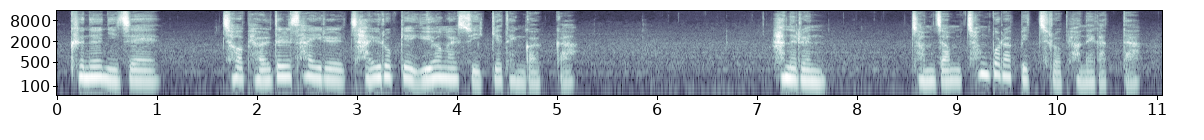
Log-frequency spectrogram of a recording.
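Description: Very slow speech from a woman with a very deep, low pitch and ordinary pitch variation, broken by long, frequent pauses. Background noise is noticeable. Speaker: voice actor. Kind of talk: audiobook-style literary narration. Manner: calm, soft-spoken.

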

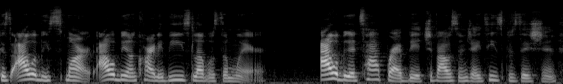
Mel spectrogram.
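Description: A woman talks in an animated tone. Behind her the background is silent, and the recording is very clean. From Miami, Florida, Haitian-American family. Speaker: YouTube commentator. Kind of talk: reaction commentary rant.

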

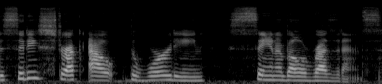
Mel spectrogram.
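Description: A woman talks with ordinary pitch variation. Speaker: local news updater. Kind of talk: news update read. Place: office.

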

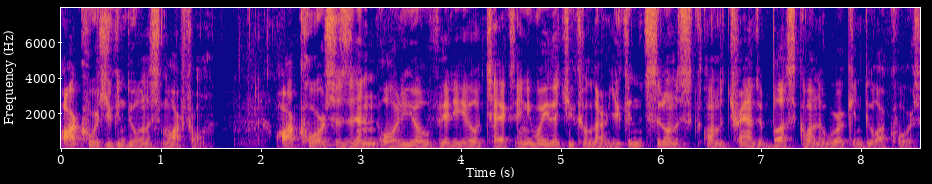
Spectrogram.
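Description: Very deep and low, a man's voice carries an American accent with ordinary pitch variation. He speaks at a fairly quick pace. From New Jersey, Trenton. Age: 50s. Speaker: entrepreneur and author. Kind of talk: interview. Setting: studio. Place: studio. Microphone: studio mic.

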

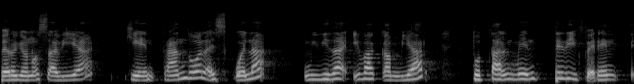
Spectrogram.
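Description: A woman's fairly high voice at a fairly slow pace, with ordinary pitch variation and a quiet background. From Mexico, Chiapas. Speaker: youth researcher and migrant youth leader; panelist. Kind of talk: personal testimony. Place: hall. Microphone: handheld.

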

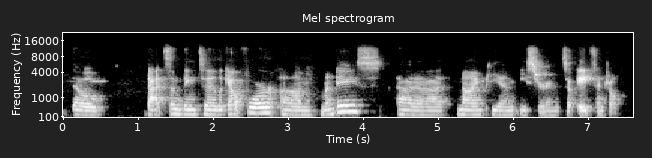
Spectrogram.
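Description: With audible room echo, a woman speaks very slowly in a fairly low pitch. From Montreal, Quebec, Canada (Vietnamese family). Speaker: actress. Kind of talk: casual interview chat; interview answer. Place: home room. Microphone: video call.

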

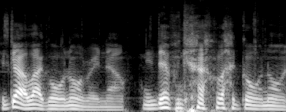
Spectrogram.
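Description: Pitch moves in an ordinary way as a man talks at a fairly quick pace. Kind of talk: casual commentary.

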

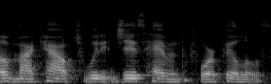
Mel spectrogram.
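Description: His intonation is fairly even. The speaker is a man. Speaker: home decor vlogger. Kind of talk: casual vlog chat. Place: home room. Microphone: phone near.

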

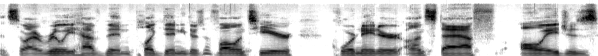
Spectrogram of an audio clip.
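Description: In a dry sound with no echo, a man with an American accent speaks at a medium pitch and a fairly slow pace with monotone, flat intonation. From Arizona, US. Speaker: youth minister. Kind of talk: interview. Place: home room. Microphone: studio mic.

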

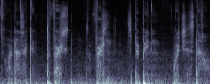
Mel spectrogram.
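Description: In an intense whisper, a man speaks at a very fast pace. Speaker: ASMR creator. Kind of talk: ASMR talk to camera with mouth sounds. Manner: whispered, intense. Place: home room. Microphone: studio mic.

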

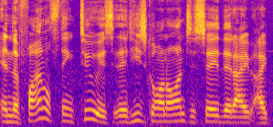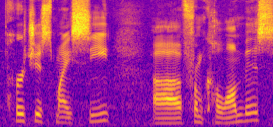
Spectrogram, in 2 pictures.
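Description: Speaking at a moderate pace in a fairly high pitch with ordinary pitch variation, a man is recorded with a dry sound, no echo and light background noise. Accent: American. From Mahoning Valley, northeast Ohio. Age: 30s. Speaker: political candidate. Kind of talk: candidate interview. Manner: halting, many fillers. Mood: earnest, defensive about opponent. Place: street.

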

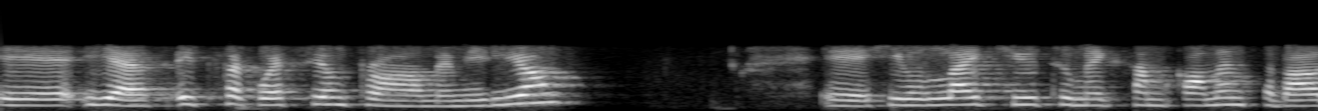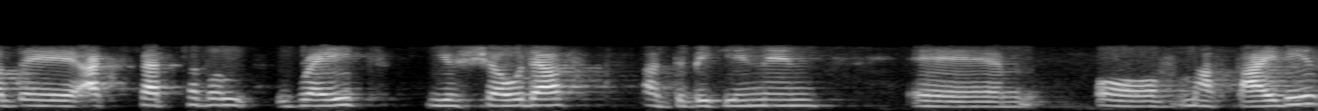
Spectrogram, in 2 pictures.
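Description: A woman speaks with a Spanish accent at a fairly slow pace. Her pitch is fairly high and her intonation fairly even. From Argentina. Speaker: Spanish-language co-host. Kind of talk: reading out audience questions. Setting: remote webinar call.

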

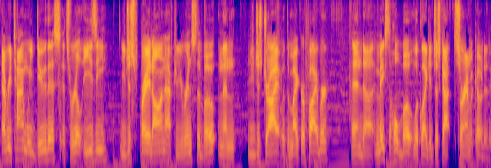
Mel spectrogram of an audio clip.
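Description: Over faint background music, a man speaks at a fairly quick pace with ordinary pitch variation. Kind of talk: interview answer. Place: boat. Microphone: lapel.

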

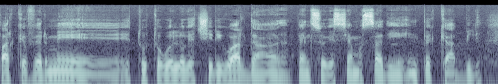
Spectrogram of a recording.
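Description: In a dry recording with no echo, a man talks fairly slowly at a fairly low pitch in a monotone, flat intonation. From Lazio, Frosinone area. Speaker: rally event organizer. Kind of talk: on-site interview. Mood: calm, somewhat resigned. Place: garden. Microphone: handheld.

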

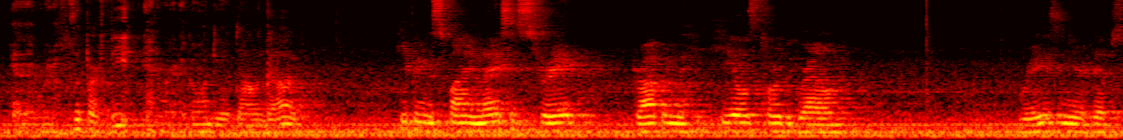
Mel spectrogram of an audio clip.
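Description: Pausing long and often, a man speaks at a moderate pace with fairly even intonation, against noticeable background noise and audible room echo. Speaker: yoga instructor. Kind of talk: tutorial. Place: gym. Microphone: camera far.

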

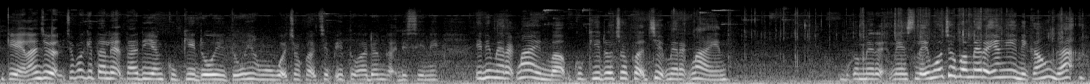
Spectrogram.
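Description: This woman's voice is high-pitched and moves at a very fast pace. The sound is dry with no echo, over light background noise. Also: ordinary pitch variation. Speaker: parent vlogger. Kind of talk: casual vlog chat. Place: shop. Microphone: lapel.

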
